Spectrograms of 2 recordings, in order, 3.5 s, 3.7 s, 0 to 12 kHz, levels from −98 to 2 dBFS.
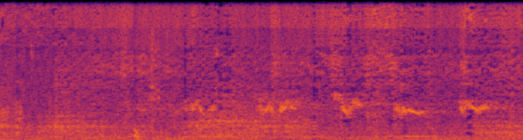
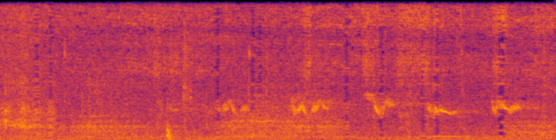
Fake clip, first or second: first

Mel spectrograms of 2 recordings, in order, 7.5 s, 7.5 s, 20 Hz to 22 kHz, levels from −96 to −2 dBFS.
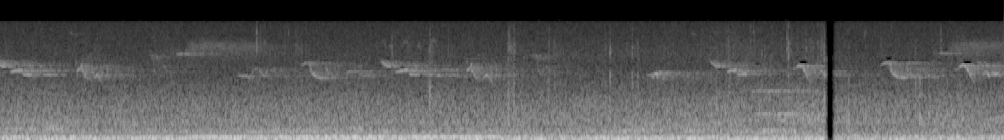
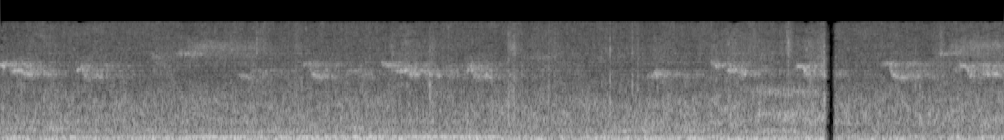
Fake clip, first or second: second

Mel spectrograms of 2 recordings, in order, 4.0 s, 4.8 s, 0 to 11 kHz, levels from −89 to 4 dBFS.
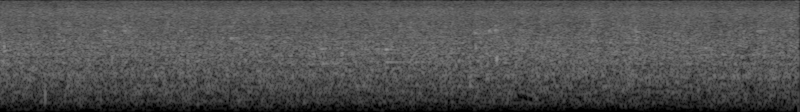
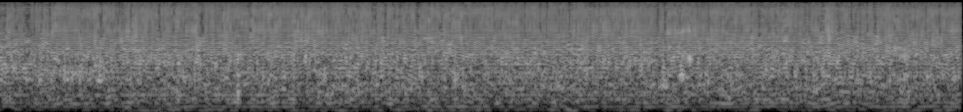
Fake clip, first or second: second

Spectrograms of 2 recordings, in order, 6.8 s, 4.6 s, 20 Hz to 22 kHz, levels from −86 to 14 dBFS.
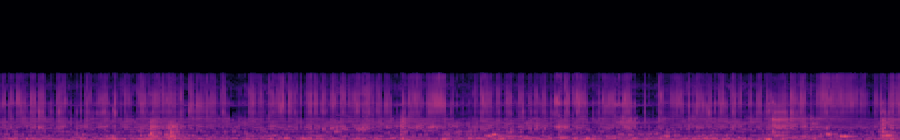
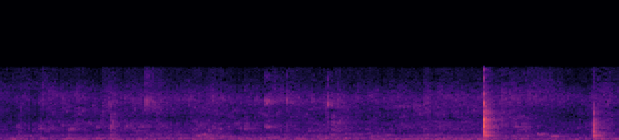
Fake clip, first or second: first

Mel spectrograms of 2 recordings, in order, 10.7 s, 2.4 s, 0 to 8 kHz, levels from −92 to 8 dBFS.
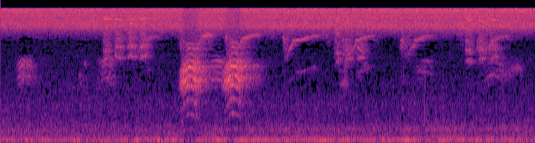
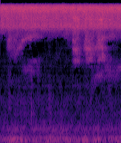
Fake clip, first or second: second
